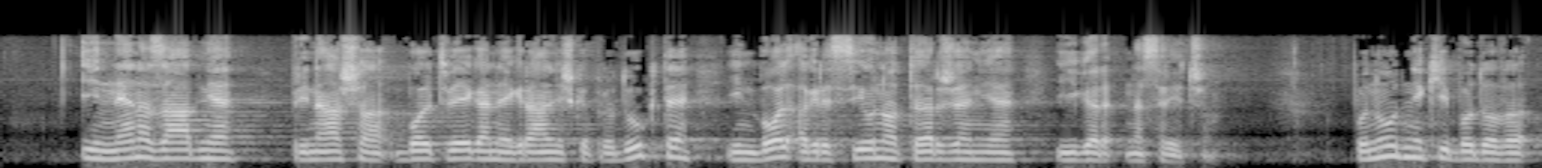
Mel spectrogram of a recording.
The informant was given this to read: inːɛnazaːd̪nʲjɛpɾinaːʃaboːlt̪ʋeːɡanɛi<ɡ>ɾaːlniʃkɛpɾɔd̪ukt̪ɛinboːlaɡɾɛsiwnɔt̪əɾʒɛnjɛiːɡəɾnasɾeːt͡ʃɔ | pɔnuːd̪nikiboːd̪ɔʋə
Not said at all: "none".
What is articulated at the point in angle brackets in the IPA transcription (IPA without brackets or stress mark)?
ɡ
